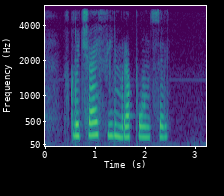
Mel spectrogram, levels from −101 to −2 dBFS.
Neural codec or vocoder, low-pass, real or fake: none; 5.4 kHz; real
